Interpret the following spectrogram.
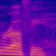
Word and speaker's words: Ruffy: And Mauricio, I think it's pronounced Huffy, actually. I think Mauricio Huffy. Uh or I'm white. I'm white. I'm saying Ruffy.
